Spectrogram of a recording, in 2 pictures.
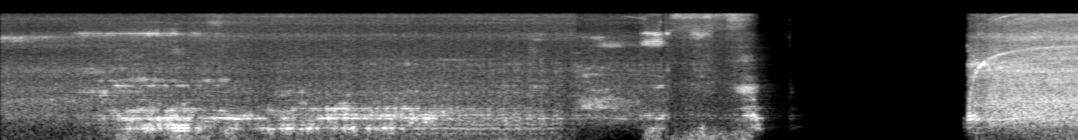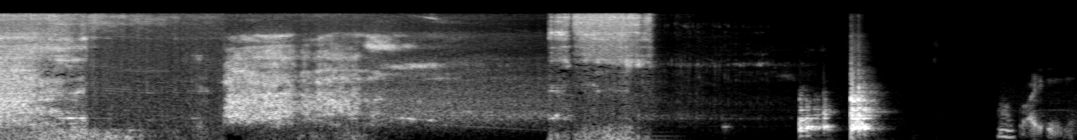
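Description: Electric angle grinder grinding down a metal robot frame piece to open up clearance for a chain. It runs in several bursts of one to a few seconds with breaks between, fading at the end of each run.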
